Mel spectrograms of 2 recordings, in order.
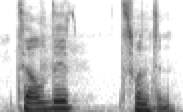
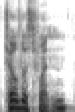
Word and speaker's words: Tilda Swinton: I'm gonna sit here until you pronounce her name. Tilde Swinton. Okay, yeah, close. Tilda Swinton.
